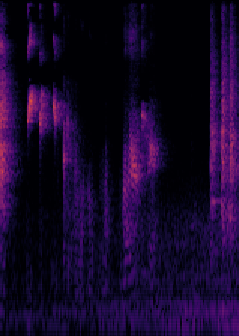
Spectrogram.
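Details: A happy pet Senegal parrot gives a quick run of high, sharp chirps, then harsher rasping squawks and a final burst of scratchy, broad chatter.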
